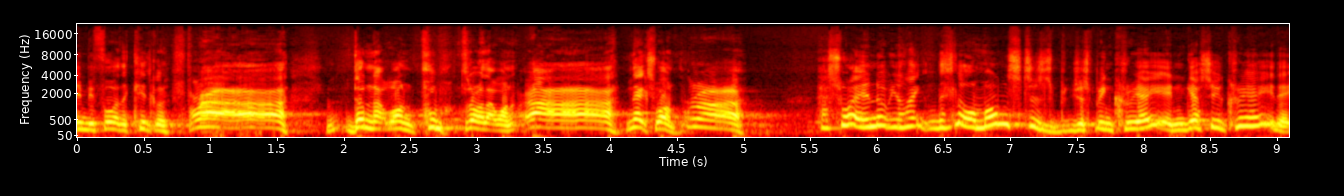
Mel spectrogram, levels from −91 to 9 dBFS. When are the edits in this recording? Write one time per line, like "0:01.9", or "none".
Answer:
none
